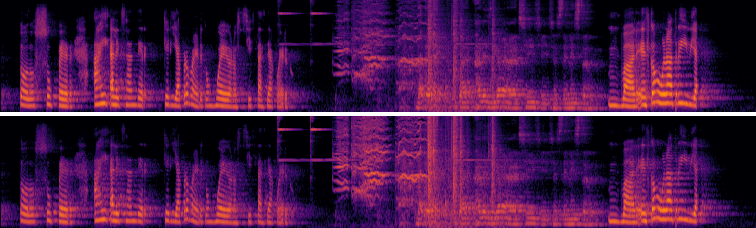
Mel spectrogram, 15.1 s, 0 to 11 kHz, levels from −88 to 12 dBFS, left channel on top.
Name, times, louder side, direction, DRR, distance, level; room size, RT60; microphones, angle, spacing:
voice 1, 0.4-2.9 3.3-5.7 12.2-13.9, left 3 dB, 55° left, 12 dB, 0.8 m, -23 dB
sound 1, 5.5-5.9 6.2-10.2, right 9 dB, 60° right, 0.7 m, -32 dB
voice 2, 8.3-11.9, left 1 dB, 10° left, -3 dB, 5.6 m, -33 dB
22.5 x 20.0 x 6.9 m, 1.2 s
head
